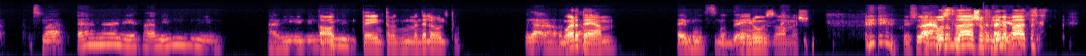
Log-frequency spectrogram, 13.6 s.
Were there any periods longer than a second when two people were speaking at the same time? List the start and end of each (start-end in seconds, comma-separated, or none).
11.5-12.8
